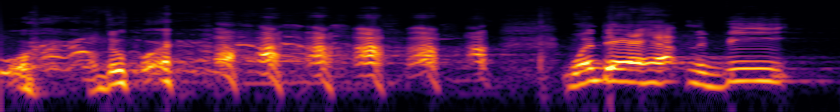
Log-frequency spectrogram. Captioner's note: speaker laughing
